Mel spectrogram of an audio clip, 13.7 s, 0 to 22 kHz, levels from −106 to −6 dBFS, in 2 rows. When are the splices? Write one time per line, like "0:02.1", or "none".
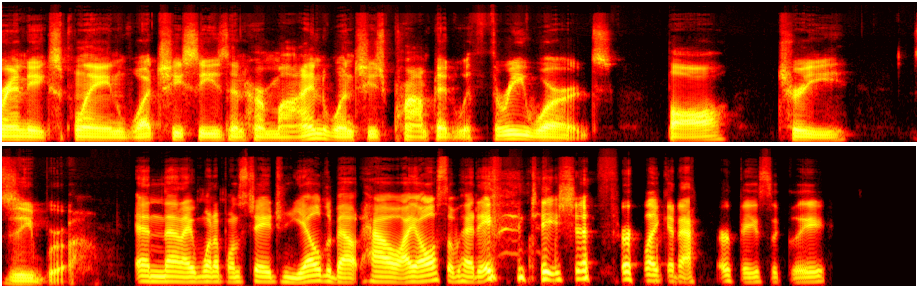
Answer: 0:07.8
